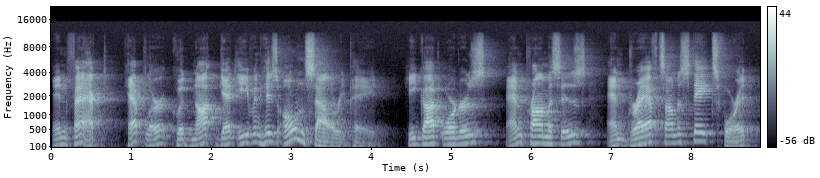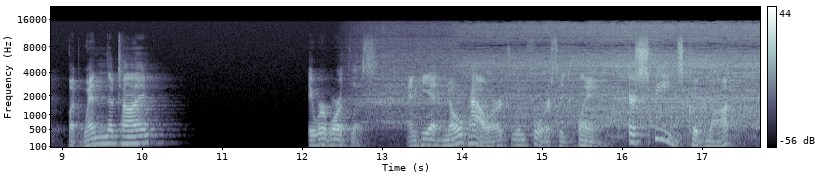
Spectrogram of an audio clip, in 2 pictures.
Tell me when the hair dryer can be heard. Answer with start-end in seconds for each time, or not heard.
12.4-17.6.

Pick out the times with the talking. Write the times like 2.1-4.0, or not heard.
0.0-10.1, 12.1-17.4.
